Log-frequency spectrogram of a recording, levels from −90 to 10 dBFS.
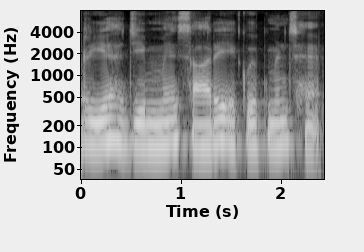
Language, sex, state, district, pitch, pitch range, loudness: Hindi, male, Karnataka, Bangalore, 110 Hz, 105-115 Hz, -15 LUFS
